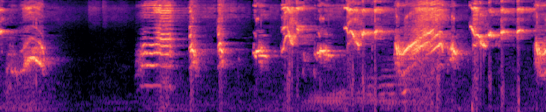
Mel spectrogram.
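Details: Long-tailed shrike song meant for training other birds: a short whistled phrase, a half-second pause, then dense rapid chatter of squawks, chirps and bright slurred whistles, roughly two notes a second.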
